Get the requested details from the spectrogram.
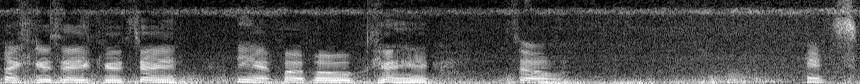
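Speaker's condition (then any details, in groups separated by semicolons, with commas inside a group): Cerebral palsy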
